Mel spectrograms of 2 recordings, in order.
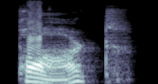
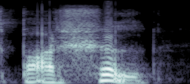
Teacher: it ends with t sound which is a consonant and it becomes partial it is changed with SH sound you can see that consonant change in the base then you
